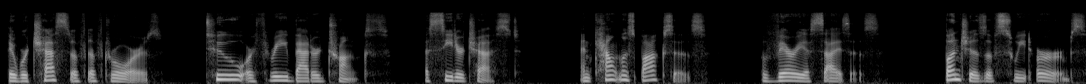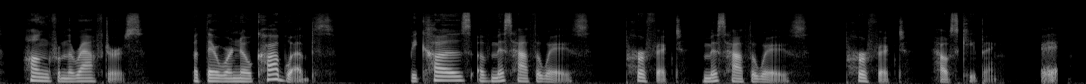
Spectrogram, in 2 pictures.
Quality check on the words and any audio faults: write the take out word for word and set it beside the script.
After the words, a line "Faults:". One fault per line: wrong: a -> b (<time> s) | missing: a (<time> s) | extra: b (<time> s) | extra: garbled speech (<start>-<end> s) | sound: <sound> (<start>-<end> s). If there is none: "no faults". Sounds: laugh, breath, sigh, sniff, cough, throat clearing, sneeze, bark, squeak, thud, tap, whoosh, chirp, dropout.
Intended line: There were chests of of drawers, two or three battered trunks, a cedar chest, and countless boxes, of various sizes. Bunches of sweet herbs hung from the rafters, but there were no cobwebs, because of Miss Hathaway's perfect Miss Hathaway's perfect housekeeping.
There were chests of of drawers, two or three battered trunks, a cedar chest, and countless boxes, of various sizes. Bunches of sweet herbs hung from the rafters, but there were no cobwebs, because of Miss Hathaway's perfect Miss Hathaway's perfect housekeeping.
Faults:
sound: laugh (21.3-21.4 s)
